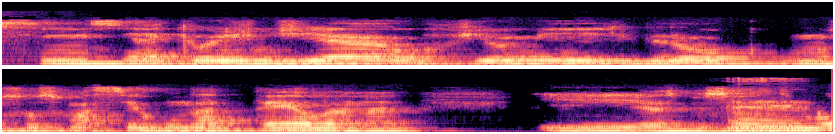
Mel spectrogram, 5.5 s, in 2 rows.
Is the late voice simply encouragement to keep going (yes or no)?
yes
